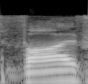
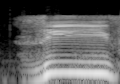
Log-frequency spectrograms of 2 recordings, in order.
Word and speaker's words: Vive: Vive rhymes with five, as opposed to Vive, which is what I have been saying, which is wrong.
